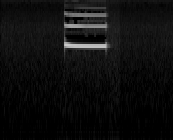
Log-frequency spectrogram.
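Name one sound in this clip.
A radio transmitter gives a single short electronic beep.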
